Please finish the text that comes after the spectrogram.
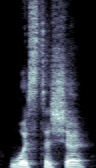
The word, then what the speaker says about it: Worcestershire: E esse condado falamos Worcestershire. Worcestershire, Worcestershire, Worcester, Worcester, Worcester, Worcester. Você pode falar só antes de Worcester, Worcester, Worcestershire, Worcestershire, Worcestershire. E o nome do molho é Worcestershire Sauce, Worcestershire Sauce, Worcestershire Sauce.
